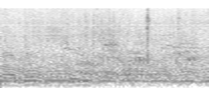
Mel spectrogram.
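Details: A bee visiting snapdragons makes a low, steady droning hum under a loud, broad hiss of background noise. There is one short sharp tick near the end.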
